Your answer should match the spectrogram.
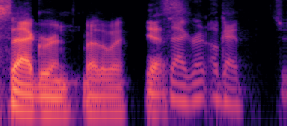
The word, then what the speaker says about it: Sagarin: for basketball so they both do conference ratings pronounce Sagarin by the way yeah okay so I went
